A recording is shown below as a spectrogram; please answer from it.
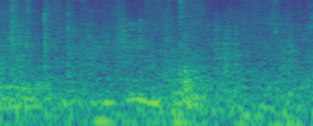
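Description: Meeting-room background noise: a low, indistinct murmur of voices with soft rustling and a few faint clicks as people move about between agenda items.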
